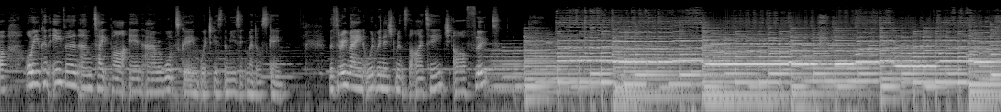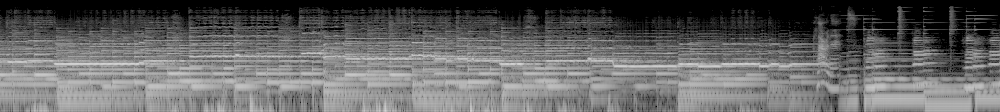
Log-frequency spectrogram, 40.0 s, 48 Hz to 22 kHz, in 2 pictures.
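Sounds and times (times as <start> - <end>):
lower accompaniment: 6.6 - 40.0
flute playing held notes: 11.0 - 36.5.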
